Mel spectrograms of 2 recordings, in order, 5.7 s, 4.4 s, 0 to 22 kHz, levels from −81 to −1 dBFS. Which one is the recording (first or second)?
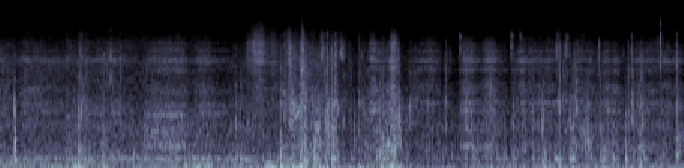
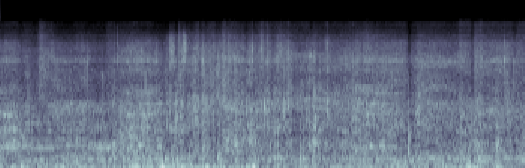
first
